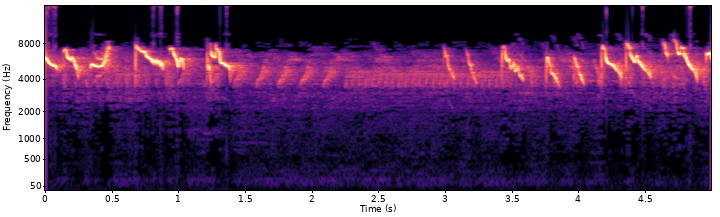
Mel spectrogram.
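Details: Pleci trigger song as ngalas learning material: crisp, downslurred high notes in quick series, a quieter thin trill in the middle, then renewed rapid sharp chirping.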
